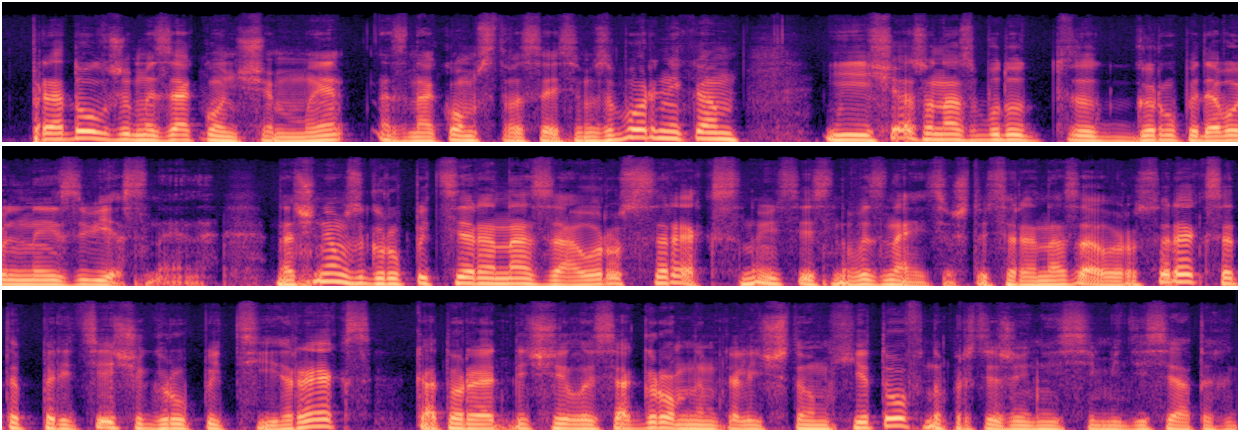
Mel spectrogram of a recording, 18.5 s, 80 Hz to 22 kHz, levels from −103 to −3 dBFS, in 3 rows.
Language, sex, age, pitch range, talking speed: Russian, male, 50-69, 115-145 Hz, 130 wpm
